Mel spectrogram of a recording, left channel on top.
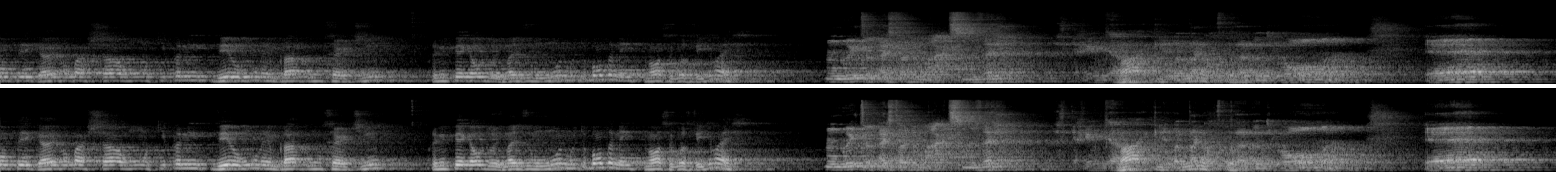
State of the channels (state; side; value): quieter; left; 5.1 dB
